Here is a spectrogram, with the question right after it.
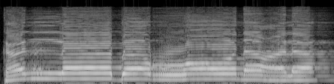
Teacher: Kalla bal rana ala, itu salah. Atau karena ada lam yang sukun digabung dengan ro, diidghamkan.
